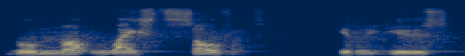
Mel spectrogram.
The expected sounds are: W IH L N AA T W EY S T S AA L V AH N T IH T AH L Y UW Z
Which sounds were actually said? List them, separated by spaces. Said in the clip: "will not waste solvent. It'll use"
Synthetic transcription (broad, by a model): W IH L N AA T W EY S T S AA L V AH T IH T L Y UW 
